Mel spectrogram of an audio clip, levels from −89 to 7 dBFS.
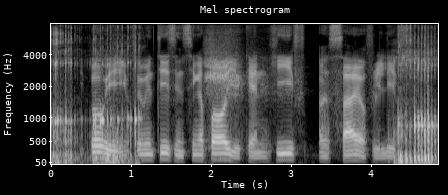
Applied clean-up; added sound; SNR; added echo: neural mask model RNNoise.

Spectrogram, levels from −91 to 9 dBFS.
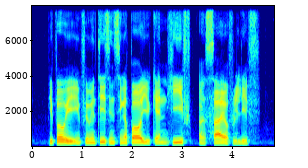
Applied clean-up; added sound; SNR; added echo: none; none; none; none.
